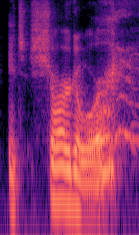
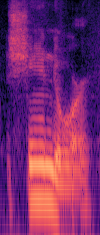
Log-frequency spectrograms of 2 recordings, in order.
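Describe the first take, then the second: First: The first syllable is said as 'shar'. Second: The first syllable is said as 'shan'. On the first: The speaker calls it right. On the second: The speaker calls it wrong. "why are you calling it"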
